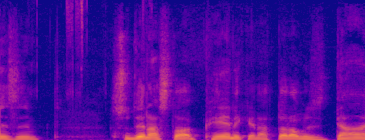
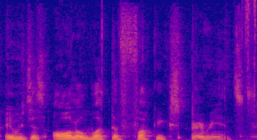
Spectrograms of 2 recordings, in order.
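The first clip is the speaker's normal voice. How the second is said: ordinary delivery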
